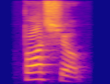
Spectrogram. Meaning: rations, provision
- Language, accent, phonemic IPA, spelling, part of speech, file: Swahili, Kenya, /ˈpɔ.ʃɔ/, posho, noun, Sw-ke-posho.flac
